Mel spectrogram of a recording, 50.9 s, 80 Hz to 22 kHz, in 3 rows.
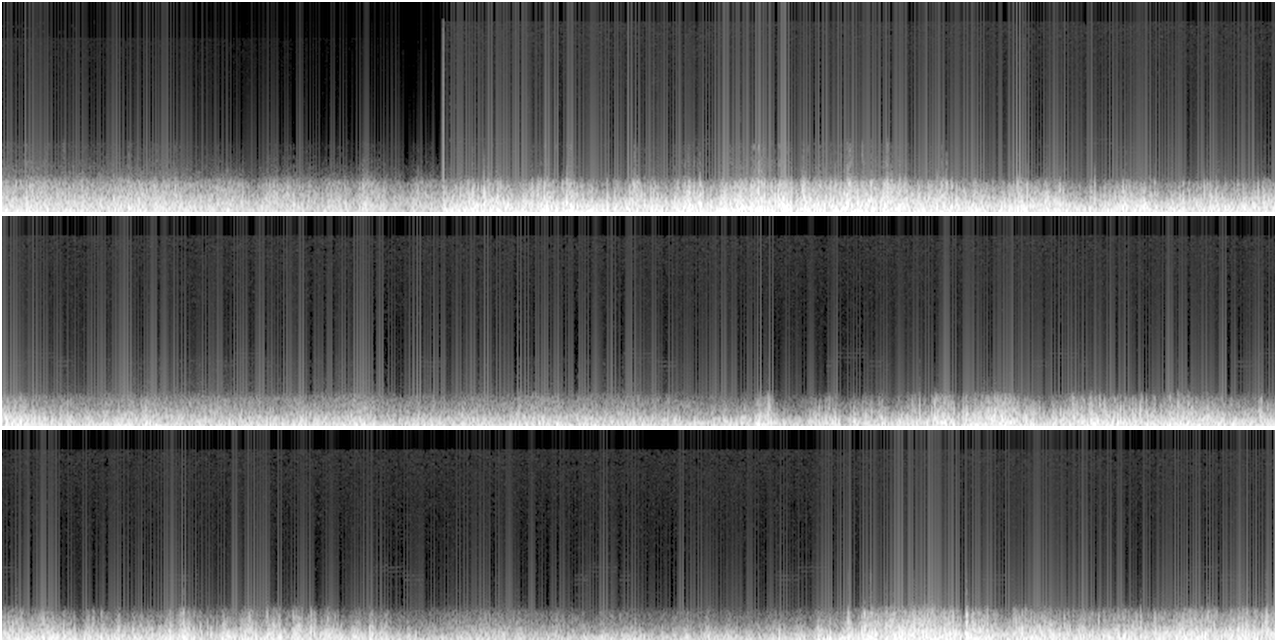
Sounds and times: Outside, rural or natural: 0.0 - 50.9.

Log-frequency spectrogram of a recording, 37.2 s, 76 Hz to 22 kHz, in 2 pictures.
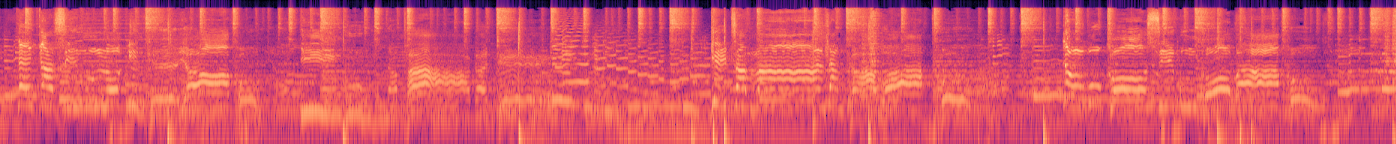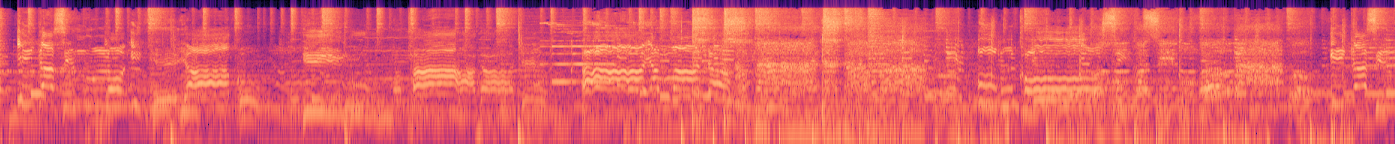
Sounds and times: Gospel music: 0.0 - 37.2.

